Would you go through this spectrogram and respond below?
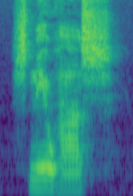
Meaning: mountain hare (Lepus timidus)
- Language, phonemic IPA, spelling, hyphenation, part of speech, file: Dutch, /ˈsneːu̯.ɦaːs/, sneeuwhaas, sneeuw‧haas, noun, Nl-sneeuwhaas.ogg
